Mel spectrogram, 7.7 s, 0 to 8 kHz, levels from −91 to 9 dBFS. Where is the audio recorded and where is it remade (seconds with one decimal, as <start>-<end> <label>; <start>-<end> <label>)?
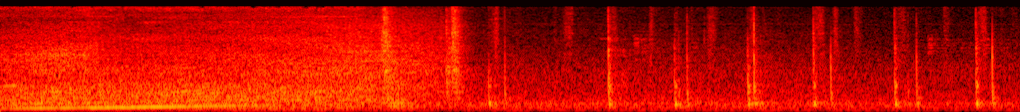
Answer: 0.0-0.6 recorded; 0.6-1.4 remade; 1.4-2.4 recorded; 2.4-6.4 remade; 6.4-7.7 recorded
